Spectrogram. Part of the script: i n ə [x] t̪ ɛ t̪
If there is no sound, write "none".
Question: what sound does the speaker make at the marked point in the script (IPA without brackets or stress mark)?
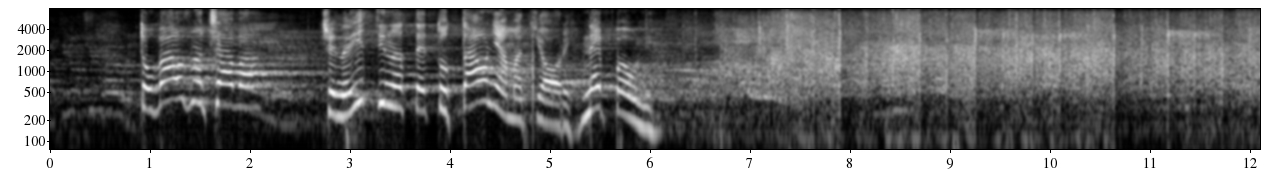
s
